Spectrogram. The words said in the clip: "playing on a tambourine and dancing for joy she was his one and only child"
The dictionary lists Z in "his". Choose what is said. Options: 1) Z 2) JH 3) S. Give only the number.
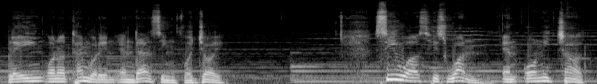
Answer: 3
